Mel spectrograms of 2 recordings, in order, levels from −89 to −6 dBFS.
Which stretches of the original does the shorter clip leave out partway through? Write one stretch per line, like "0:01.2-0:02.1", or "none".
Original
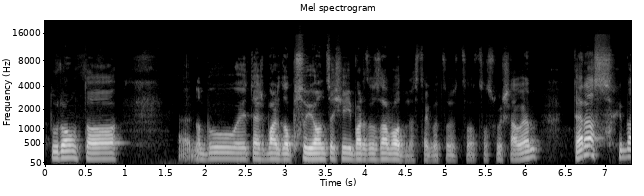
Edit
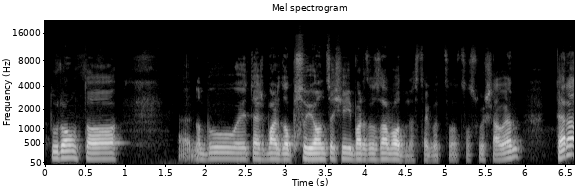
0:04.9-0:05.2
